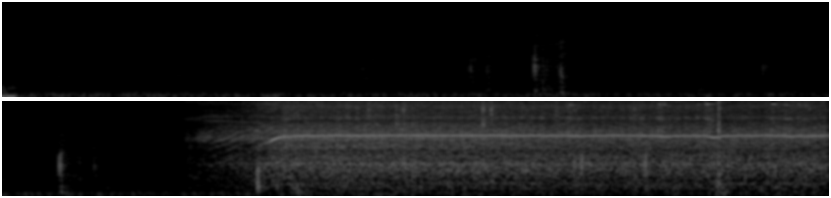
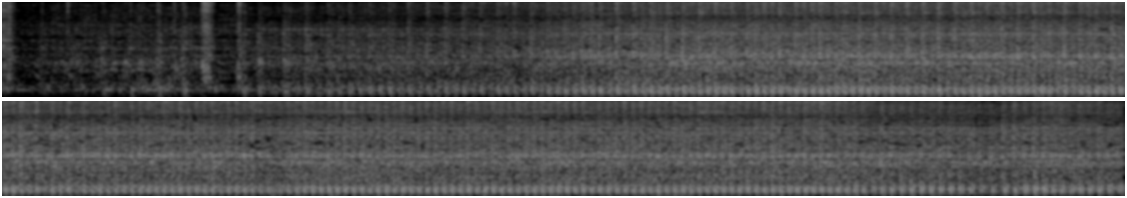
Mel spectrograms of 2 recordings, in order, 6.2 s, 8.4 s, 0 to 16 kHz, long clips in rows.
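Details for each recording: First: Troy-Bilt 4-cycle trimmer with drill-driven ratcheting starter adapter: only steady high drill whine, no compression pulses or turnover; adapter freewheeling without cranking the engine, cause unclear, fuel unchecked. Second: Troy-Bilt 4-cycle trimmer, confirmed to have spark and compression: a few sharp pulls, then it catches and holds a steady buzzy high-pitched run for about ten seconds before cutting out. It is probably running on fuel left in the carb.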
